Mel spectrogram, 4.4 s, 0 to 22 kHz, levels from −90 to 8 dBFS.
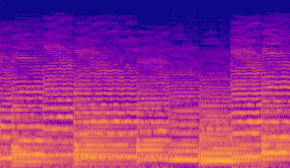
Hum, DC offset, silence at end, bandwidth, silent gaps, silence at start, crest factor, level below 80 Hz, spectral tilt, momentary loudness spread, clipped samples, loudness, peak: none; under 0.1%; 0 s; 13 kHz; none; 0 s; 12 dB; -44 dBFS; -7 dB/octave; 4 LU; under 0.1%; -17 LUFS; -4 dBFS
